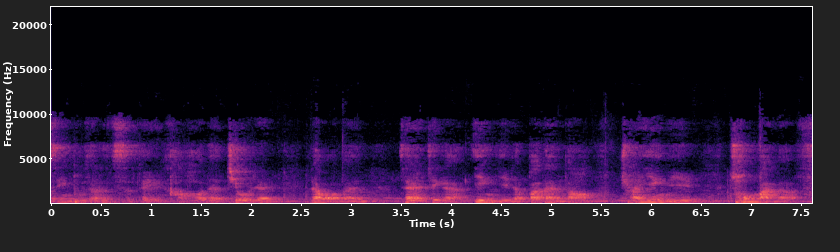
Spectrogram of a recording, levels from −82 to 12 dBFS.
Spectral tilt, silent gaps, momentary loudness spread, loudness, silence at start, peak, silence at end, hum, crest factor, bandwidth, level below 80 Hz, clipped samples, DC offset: -5 dB/octave; none; 9 LU; -23 LUFS; 0 s; -4 dBFS; 0 s; none; 18 dB; 11 kHz; -54 dBFS; under 0.1%; under 0.1%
